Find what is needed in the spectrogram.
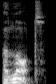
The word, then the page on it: allot: British English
